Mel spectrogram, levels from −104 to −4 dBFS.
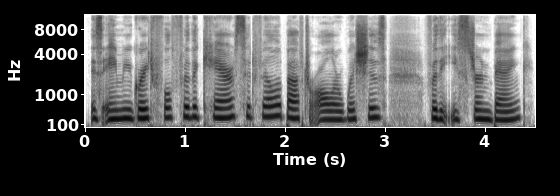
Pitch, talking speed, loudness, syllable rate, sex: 240 Hz, 215 wpm, -17 LUFS, 5.8 syllables/s, female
